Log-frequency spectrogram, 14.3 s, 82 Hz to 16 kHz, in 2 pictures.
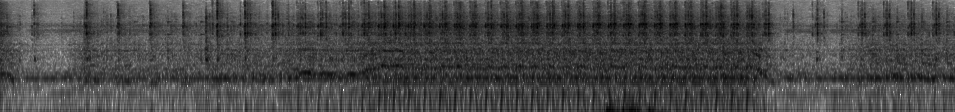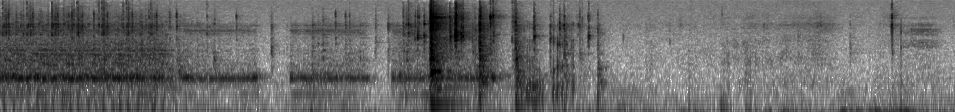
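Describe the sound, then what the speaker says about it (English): A sewing machine at a regular 3.5 stitch length runs end to end along a tote bag strap, backstitching at each end, producing a steady close mechanical whir with rapid needle clatter, brief pauses and a few sharp clicks near the finish. "now we're going to sew from end to end, and I'm going to back stitch at the start and the end"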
